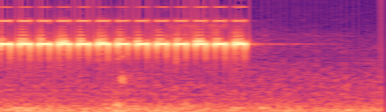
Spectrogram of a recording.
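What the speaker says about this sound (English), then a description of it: "I think I heard this thing beep" A rapid series of about a dozen high-pitched electronic beeps in quick, even pulses, loud and close, then stopping abruptly.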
